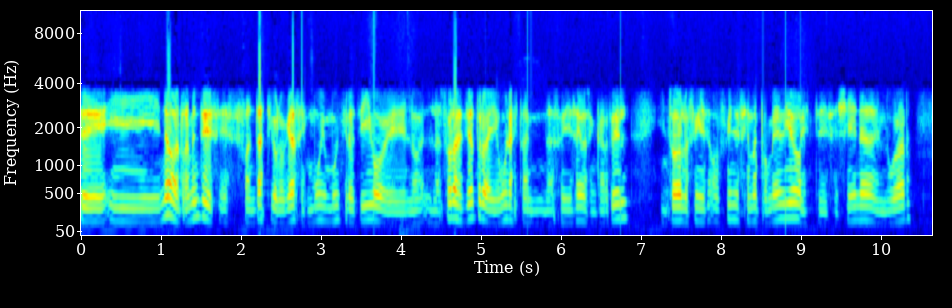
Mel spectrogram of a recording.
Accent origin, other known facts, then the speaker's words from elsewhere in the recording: Buenos Aires, Argentina; born there; yo nací en Barracas. Mi familia es de Barracas fines de 1800.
